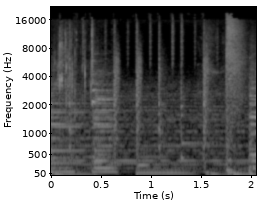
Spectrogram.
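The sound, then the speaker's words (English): Wet slurping and sipping of a tart sour beer, a few short liquid pulls with squishy mouth sounds over a low background hum, no talking. “Cheers to Monday night. Let's give really it a let's give it a sippy. A little taste test here.”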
